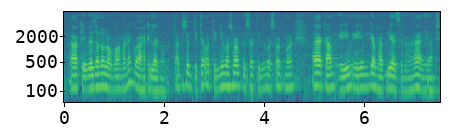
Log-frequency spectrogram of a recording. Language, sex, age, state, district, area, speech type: Assamese, male, 18-30, Assam, Nagaon, rural, spontaneous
